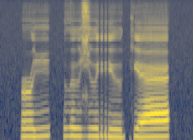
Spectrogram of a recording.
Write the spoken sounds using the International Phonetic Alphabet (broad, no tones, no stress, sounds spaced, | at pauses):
ɹ i | ð ɨː ʑ ɨː rʲ ɨː kʲ ɛː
